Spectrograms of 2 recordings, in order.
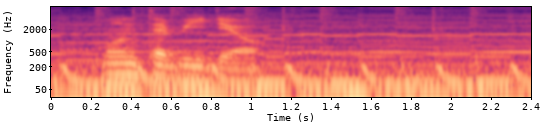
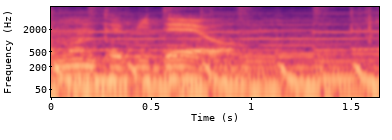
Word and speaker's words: Montevideo: Well, let me give you another capital, Montevideo. Or Montevideo, depending on how you pronounce it.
